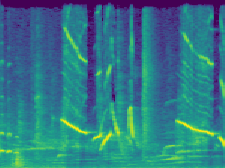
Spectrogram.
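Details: White-rumped shama singing a competitive fighting song with varied calls: loud, clear whistled notes that slide downward, mixed with sharp upswept chips and short twitters. The song is very loud and harsh at its peaks.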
